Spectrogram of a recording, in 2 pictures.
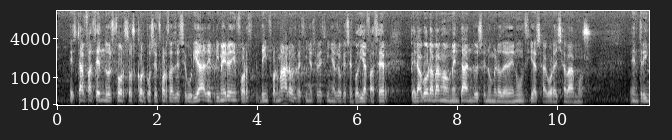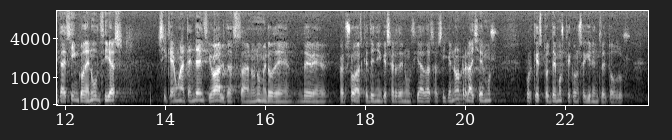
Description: AUDIO: El alcalde de Vilagarcía, Alberto Varela, informa del aumento de las denuncias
